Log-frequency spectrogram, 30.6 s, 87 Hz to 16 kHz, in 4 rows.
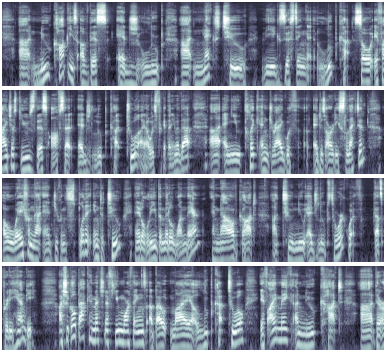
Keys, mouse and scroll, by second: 15.0-18.0 drag, 25.9-29.0 drag, 29.4 click.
